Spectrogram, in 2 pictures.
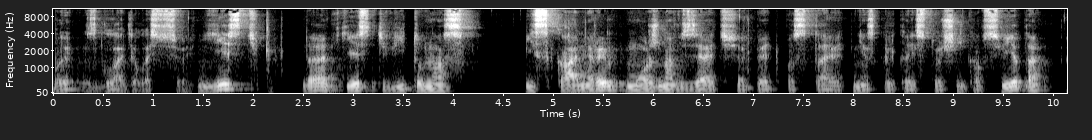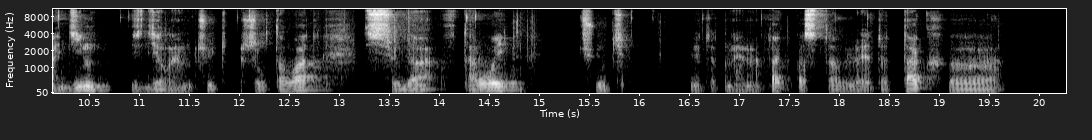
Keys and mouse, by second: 1.3 middle click, 1.5 click, 2.1 KP_0, 5.1 KP_7, 6.6 shift+middle click, 7.7 right click, 10.8 click, 13.5 shift+d, 14.7 KP_1, 15.8 shift+middle click, 16.6 right click, 17.9 right click.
